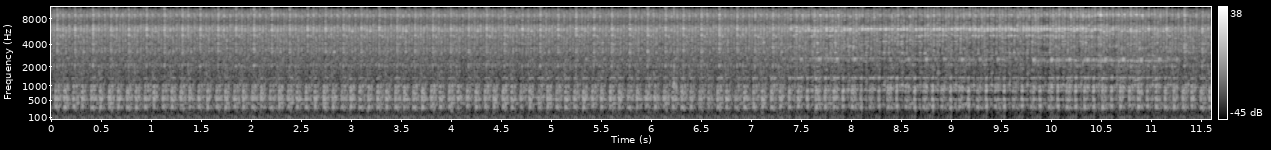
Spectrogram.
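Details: Audi A8 D3 4.0 V8 TDI (ASE) idling: fast steady metallic tapping near three per second over diesel clatter; pulsing oil-filler pressure, VCDS cylinder 8 deviation +1.98 mg/str; suspected lifter, timing chain or injector, unconfirmed.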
